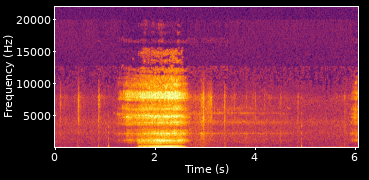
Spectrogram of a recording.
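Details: Self-deprecating clip of a sleeping father (called a "tanuki dad") snoring hugely, pig-like and screaming, not waking even when hit or his eyes are pried open: one long, loud, rattling snore with a squealing, shrill edge.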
